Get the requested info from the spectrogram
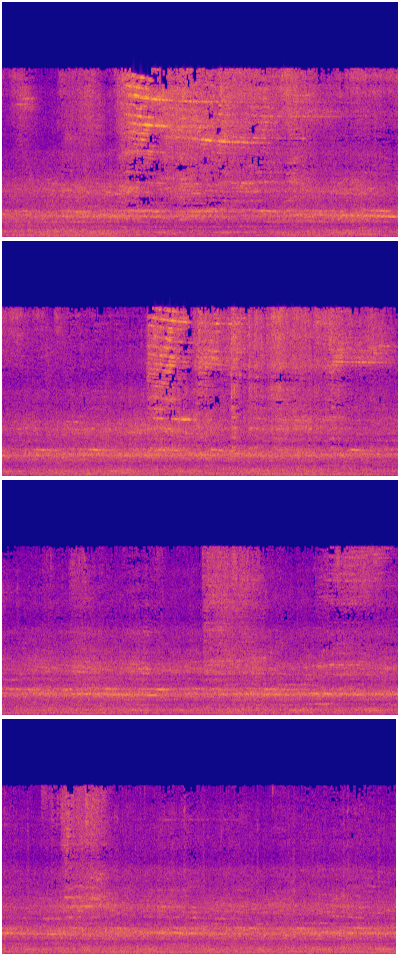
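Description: Double-stack intermodal freight cars rolling steadily past a grade crossing. The wheels squeal on and off over a continuous rumble and clack of wheels on rail.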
